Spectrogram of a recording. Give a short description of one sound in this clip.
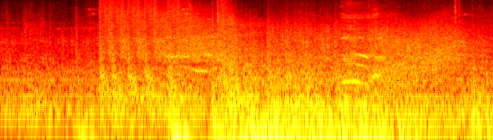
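Gunshots ring out loudly.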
